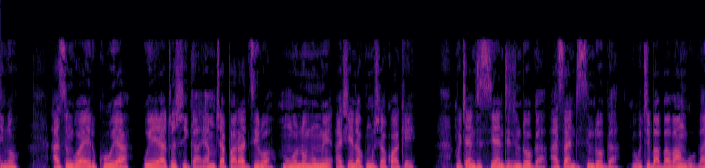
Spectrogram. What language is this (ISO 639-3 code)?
sna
